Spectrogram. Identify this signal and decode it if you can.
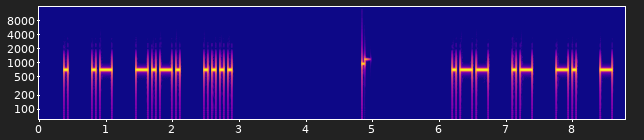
Morse code, heard as a keyed tone, about 20 wpm, spaced as for 15 wpm, 700 Hz. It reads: EACH WANT
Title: 192 Lesson 31f - Letter v - Words 20wpm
